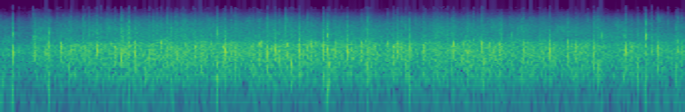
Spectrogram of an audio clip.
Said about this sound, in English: And I think it is most appropriate to offer a hand clap of praise, as the psalmist might say, for all that we have seen.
